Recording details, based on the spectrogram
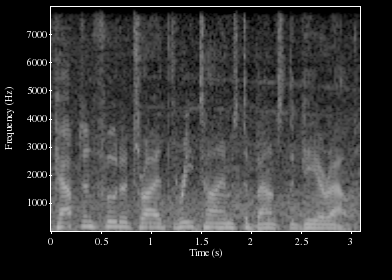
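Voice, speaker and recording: A man's voice: fairly high pitch, expressive, measured pace, very noisy. A man reading scripted, dramatic documentary narration as the narrator. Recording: loud music under voice. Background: loud background music.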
